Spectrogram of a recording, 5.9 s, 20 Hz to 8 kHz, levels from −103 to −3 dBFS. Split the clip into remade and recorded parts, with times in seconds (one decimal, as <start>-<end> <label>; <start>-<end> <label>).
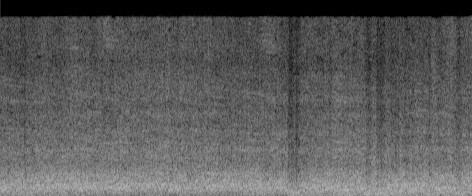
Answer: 0.0-1.9 recorded; 1.9-2.6 remade; 2.6-5.9 recorded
